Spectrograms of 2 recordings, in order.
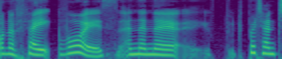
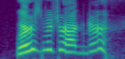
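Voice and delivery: put-on high, loud West Country yokel accent. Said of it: "give us some West Country".

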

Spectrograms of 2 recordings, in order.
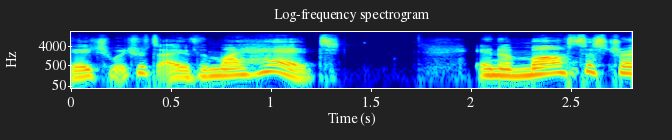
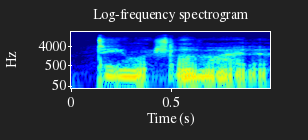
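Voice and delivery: whispered, very hushed tones; 3 semitones lower, 11 dB quieter than usual. Retelling a parent asking another parent at playgroup: imitating hushed tones. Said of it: "in very hushed tones".

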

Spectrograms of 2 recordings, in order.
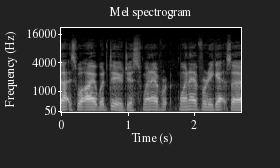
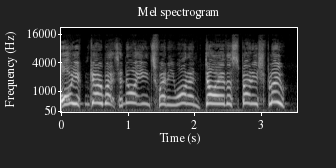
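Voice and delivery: put-on high, angry older man's voice. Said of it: "Uncle Claude has got so angry".

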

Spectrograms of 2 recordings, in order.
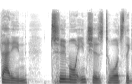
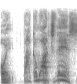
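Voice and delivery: put-on yelling, much higher pitch; 10 semitones higher, 4 dB quieter than usual. Retelling taunting a player from too far away to talk, retelling own yelling. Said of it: "Like yelling at him".

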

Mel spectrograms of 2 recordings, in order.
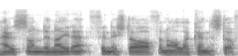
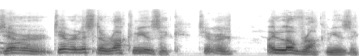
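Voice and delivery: put-on priest voice, much higher pitch; 5 semitones higher than usual. Joking in a chat, playing a cool priest from Father Ted. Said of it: "like I'm a cool priest from Father Ted going".

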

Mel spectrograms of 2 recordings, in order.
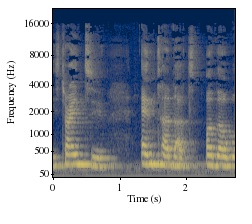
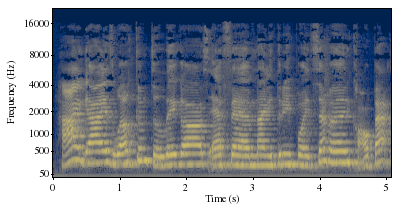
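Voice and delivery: put-on American radio DJ accent; 3 semitones higher than usual. Imitating a Nigerian radio host greeting listeners, in an American radio-host accent. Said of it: "an American accent is an essential part of being a radio host".

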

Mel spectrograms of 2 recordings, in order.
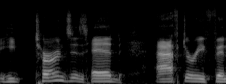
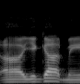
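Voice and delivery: put-on detective voice, laughing. Retelling a film scene where Clouseau laughs: imitating Clouseau laughing. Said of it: "just kinda laughing like".

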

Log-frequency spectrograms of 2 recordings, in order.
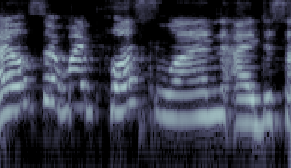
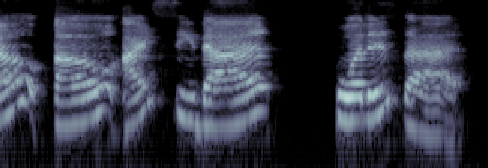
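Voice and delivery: put-on curious, gossipy old lady voice, slower; 4 semitones higher than usual. Player in character, pointing at something with a conspiratorial look: curious gossipy old lady voice. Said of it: "I'm curious old lady who loves to gossip".

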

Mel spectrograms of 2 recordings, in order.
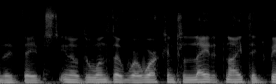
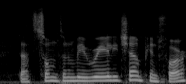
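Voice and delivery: put-on local Cork accent, pitched up a bit; 7 semitones higher than usual. Quoting publican Michael from the Cork Vintners Association, imitating Michael's Cork accent. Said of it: "That's a very good Cork accent".

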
